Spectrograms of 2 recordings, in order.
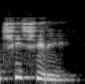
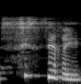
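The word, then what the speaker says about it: cìciri: sicilian killed them all asking them pronounce the word chickpeas chickpeas is in sicilian chichiri they weren't able to see chichiri they said sisiri siseri killed you have to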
